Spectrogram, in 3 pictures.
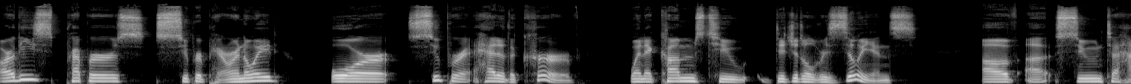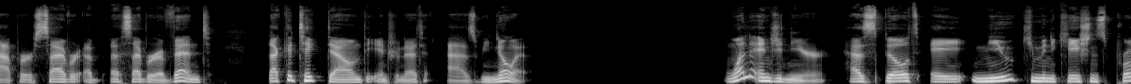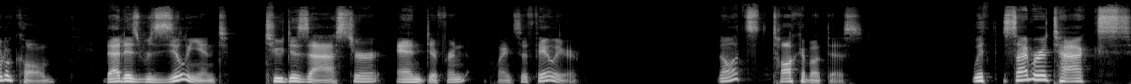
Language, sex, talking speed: English, male, 105 wpm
